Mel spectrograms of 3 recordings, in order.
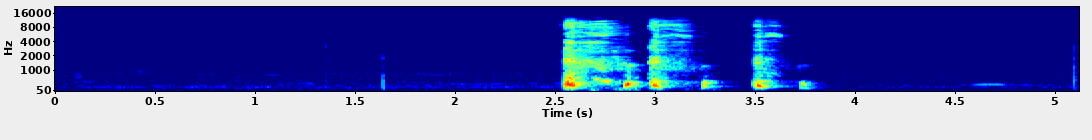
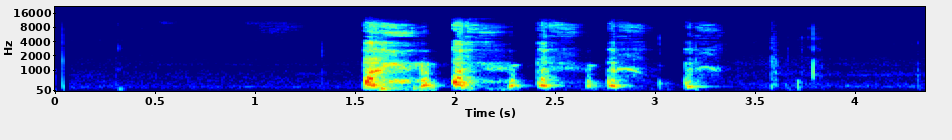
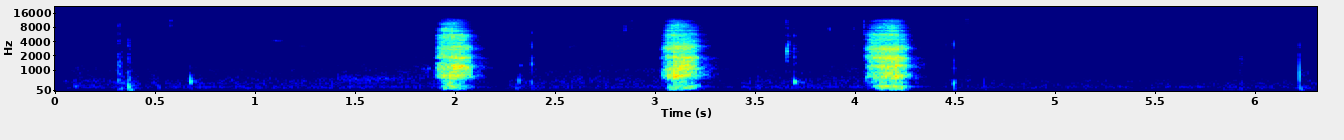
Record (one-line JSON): {"cough_length": "5.1 s", "cough_amplitude": 26649, "cough_signal_mean_std_ratio": 0.2, "three_cough_length": "4.4 s", "three_cough_amplitude": 30344, "three_cough_signal_mean_std_ratio": 0.27, "exhalation_length": "6.3 s", "exhalation_amplitude": 12484, "exhalation_signal_mean_std_ratio": 0.23, "survey_phase": "beta (2021-08-13 to 2022-03-07)", "age": "18-44", "gender": "Female", "wearing_mask": "No", "symptom_cough_any": true, "symptom_runny_or_blocked_nose": true, "symptom_shortness_of_breath": true, "symptom_fatigue": true, "symptom_change_to_sense_of_smell_or_taste": true, "symptom_onset": "3 days", "smoker_status": "Ex-smoker", "respiratory_condition_asthma": false, "respiratory_condition_other": false, "recruitment_source": "Test and Trace", "submission_delay": "1 day", "covid_test_result": "Positive", "covid_test_method": "RT-qPCR", "covid_ct_value": 21.4, "covid_ct_gene": "ORF1ab gene", "covid_ct_mean": 21.7, "covid_viral_load": "75000 copies/ml", "covid_viral_load_category": "Low viral load (10K-1M copies/ml)"}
